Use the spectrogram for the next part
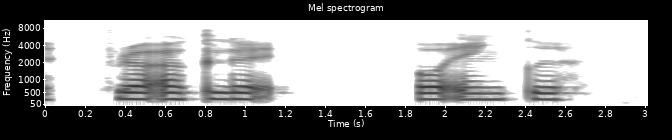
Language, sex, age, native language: Icelandic, female, 9, Icelandic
